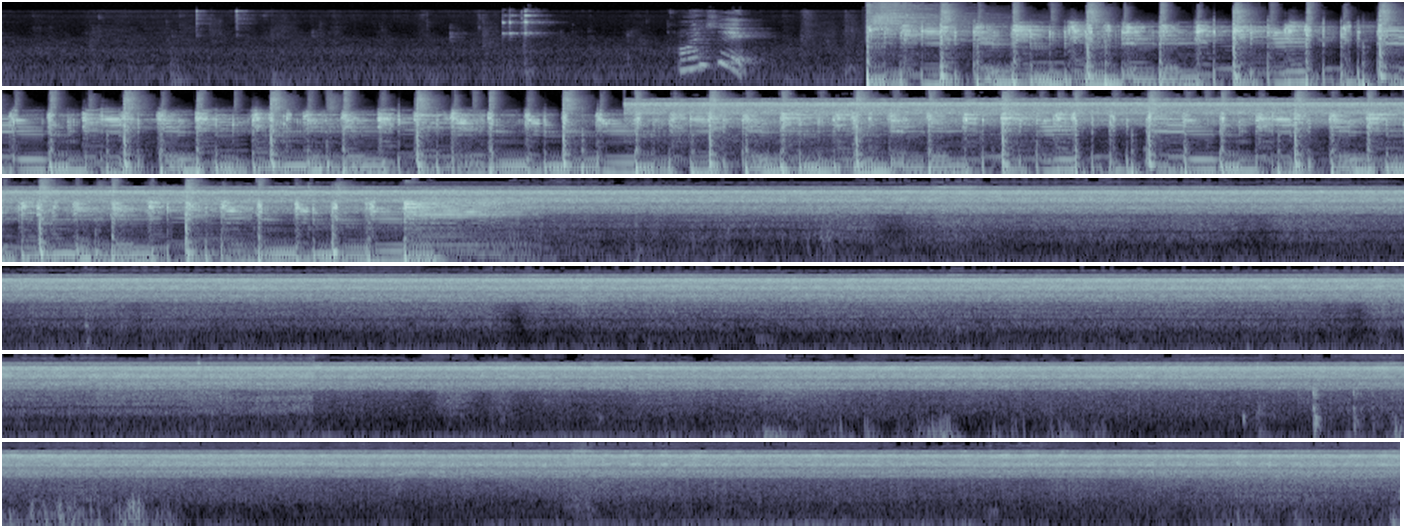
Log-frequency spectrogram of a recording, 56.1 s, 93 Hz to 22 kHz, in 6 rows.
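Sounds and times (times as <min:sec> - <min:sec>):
steady even hiss: 0:05.7 - 0:56.0.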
